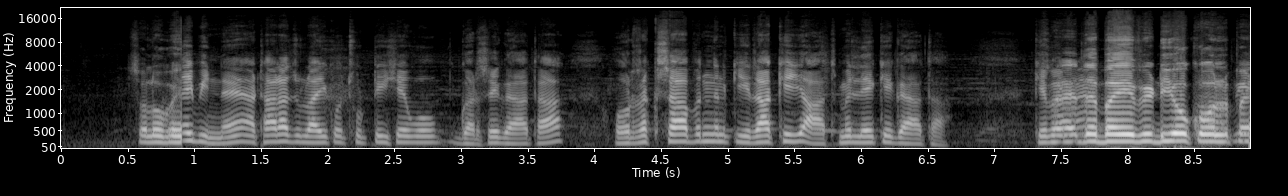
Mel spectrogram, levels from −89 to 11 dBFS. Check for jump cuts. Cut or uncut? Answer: cut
